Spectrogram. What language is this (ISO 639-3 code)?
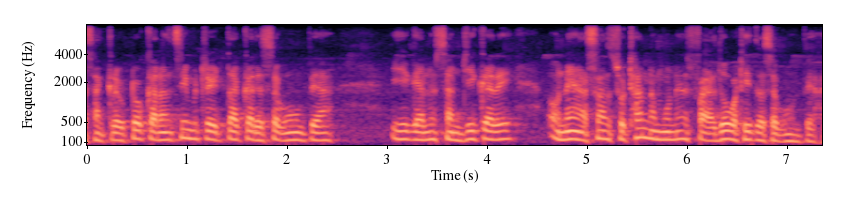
snd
